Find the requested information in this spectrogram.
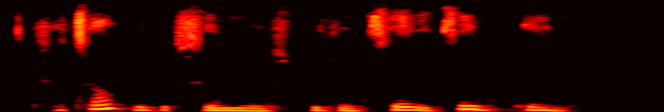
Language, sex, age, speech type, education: Nigerian Pidgin, female, 30-45, spontaneous, tertiary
